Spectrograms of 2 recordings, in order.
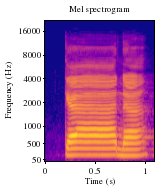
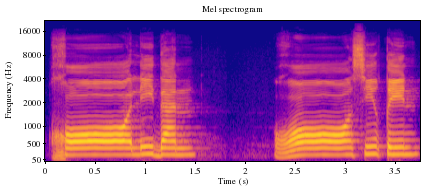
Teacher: یہاں پہ قوف ایک موٹا حرف ہے جس کی وجہ سے الف کو بھی موٹا پڑھا جا رہا ہے۔ اس الف کو پر پڑھنے کو تفخیم کہا جاتا ہے۔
